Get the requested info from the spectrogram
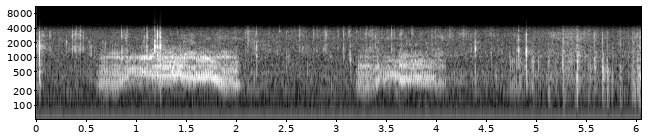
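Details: Two Munchkin kittens eating side by side, one growling a low "woo-woo" when touched during the meal, as if afraid its food will be taken; two drawn-out droning growls about a second each, with clicking and eating noises between.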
